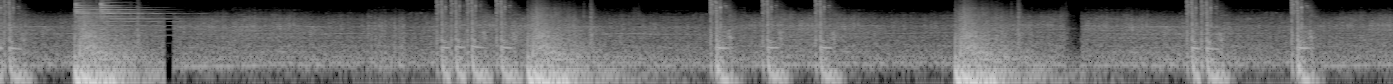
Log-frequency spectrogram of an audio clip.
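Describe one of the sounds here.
Game explosions boom in loud bursts.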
